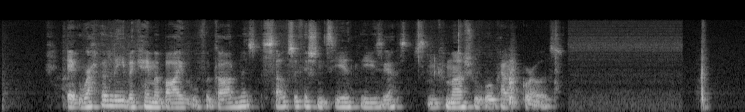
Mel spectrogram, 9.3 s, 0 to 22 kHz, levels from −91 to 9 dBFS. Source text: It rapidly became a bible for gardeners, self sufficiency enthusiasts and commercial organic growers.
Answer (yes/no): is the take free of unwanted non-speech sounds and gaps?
yes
